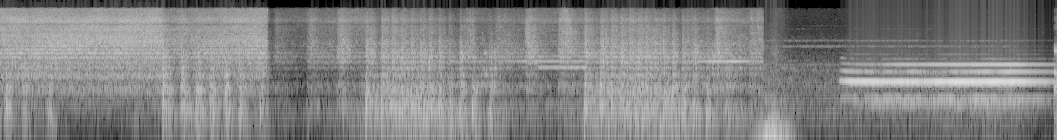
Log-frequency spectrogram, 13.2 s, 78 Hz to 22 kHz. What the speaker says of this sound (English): Near the end of steam at Sandaoling, JS8225 clawed its way out of the coal pit under a brutal load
